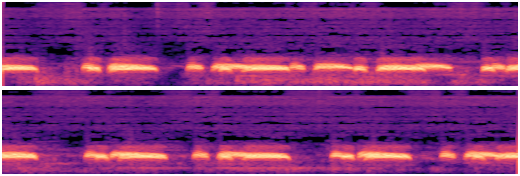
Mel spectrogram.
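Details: Spotted dove used as a decoy to lure wild doves for trapping, calling in deep, mellow coos. A short note is followed by a longer drawn-out croo, repeated in steady phrases, with a faint low hum underneath.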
